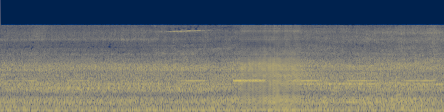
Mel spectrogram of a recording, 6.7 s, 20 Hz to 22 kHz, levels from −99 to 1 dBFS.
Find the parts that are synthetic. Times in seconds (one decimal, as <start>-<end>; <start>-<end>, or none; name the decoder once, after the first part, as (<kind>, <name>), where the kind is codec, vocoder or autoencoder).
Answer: 3.6-4.5 (vocoder, Vocos)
